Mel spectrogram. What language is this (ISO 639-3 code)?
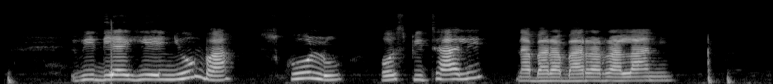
dav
